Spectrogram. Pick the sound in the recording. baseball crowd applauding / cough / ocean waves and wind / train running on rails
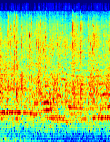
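baseball crowd applauding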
